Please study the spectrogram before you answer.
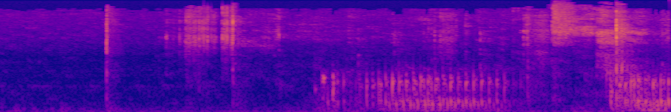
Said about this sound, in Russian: Слышите, кот Тремота запел свою песенку. Это значит, что пора засыпать.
